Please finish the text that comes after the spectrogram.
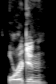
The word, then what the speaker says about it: Oregon: I'm assuming is Oregon and it should be pronounced Oregon that's right and that was with Wes gabrielson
